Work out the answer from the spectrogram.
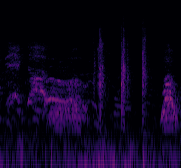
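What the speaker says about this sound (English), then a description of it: "Told you there's going to be a cheer off Pennsbury's dugout." Softball players chant a rhythmic team cheer from the dugout at a high school game, a few short bursts of young voices heard from a distance, fairly faint.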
